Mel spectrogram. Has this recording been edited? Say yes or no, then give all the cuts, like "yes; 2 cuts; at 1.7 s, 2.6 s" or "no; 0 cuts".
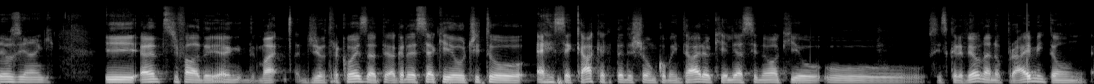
no; 0 cuts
